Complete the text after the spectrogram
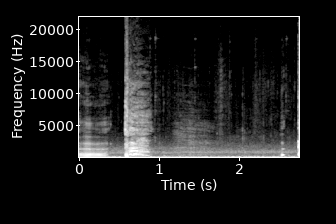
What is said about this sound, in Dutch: sorry, ja, ik hoest een beetje.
